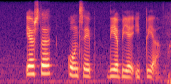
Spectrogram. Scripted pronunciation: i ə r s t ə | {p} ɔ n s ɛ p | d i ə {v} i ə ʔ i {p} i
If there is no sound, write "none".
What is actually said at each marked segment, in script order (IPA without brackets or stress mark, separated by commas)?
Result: k, b, p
